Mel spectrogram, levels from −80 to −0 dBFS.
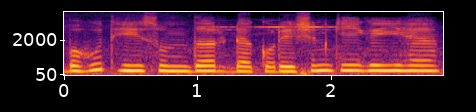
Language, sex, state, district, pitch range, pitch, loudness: Hindi, female, Punjab, Fazilka, 230-250 Hz, 240 Hz, -12 LUFS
